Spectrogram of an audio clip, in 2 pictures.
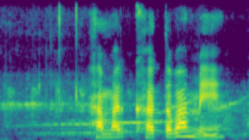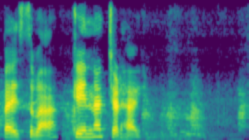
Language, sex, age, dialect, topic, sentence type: Magahi, female, 31-35, Southern, banking, question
